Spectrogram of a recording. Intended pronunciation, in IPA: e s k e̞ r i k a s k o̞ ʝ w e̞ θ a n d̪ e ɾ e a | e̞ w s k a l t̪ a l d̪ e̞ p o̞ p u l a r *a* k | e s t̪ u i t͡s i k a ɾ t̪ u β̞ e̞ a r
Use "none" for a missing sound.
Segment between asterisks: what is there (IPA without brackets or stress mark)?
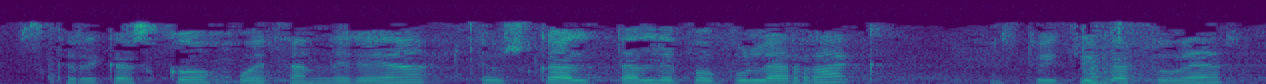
a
